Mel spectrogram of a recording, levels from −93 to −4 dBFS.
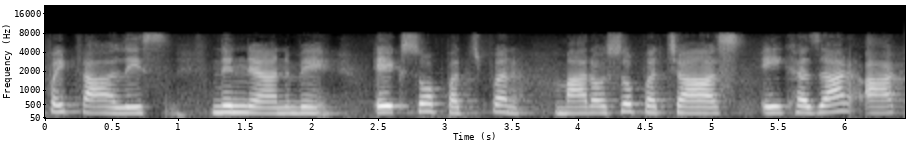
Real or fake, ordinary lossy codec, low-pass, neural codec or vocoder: fake; none; none; codec, 16 kHz, 0.5 kbps, X-Codec, WavLM features, trained on Multilingual LibriSpeech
